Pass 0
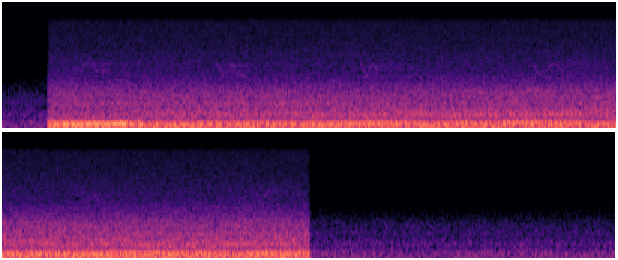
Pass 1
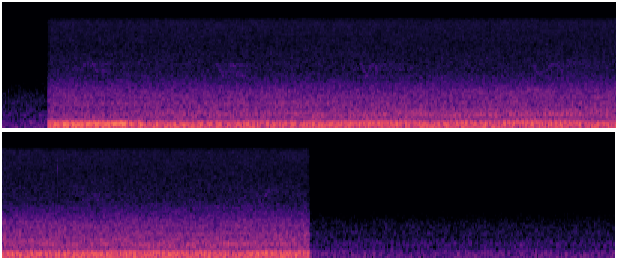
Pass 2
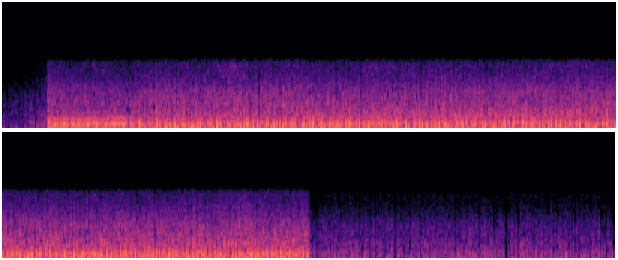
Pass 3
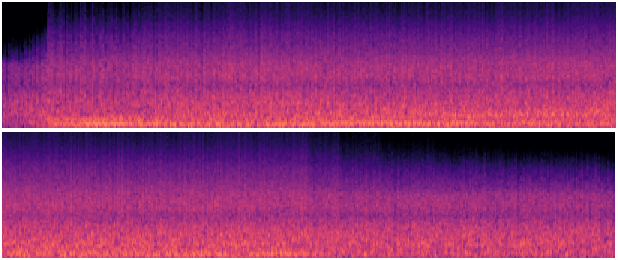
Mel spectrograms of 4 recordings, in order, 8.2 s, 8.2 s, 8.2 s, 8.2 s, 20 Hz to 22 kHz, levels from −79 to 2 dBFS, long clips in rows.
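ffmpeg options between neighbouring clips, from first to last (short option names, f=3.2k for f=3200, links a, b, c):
-af "highshelf=f=7.8k:g=9,volume=-6dB"
-af "acompressor=threshold=-34dB:ratio=6,aresample=8000,aeval=exprs='max(val(0),0)':c=same,aresample=44100,dynaudnorm=f=140:g=3:m=10dB,volume=5.5dB"
-filter_complex "[0:a]asplit=2[a][b];[b]highpass=f=720:p=1,volume=46dB,asoftclip=type=tanh:threshold=-11dB[c];[a][c]amix=inputs=2:normalize=0,lowpass=f=1.1k:p=1,volume=-6dB,aexciter=amount=3.1:drive=7.5:freq=2.2k,asplit=2[d][e];[e]aecho=0:1:210|483|837.9|1299|1899:0.631|0.398|0.251|0.158|0.1[f];[d][f]amix=inputs=2:normalize=0,volume=-5dB"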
